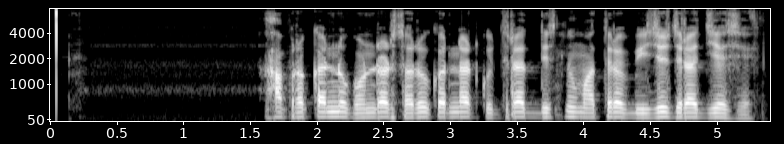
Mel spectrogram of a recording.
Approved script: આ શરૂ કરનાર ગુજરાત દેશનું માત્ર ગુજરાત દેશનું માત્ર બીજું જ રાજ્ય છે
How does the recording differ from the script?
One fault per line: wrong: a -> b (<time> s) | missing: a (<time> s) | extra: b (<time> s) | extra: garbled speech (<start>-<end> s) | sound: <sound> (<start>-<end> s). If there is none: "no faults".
extra: પ્રકારનું ભંડોળ (1.8 s)
missing: ગુજરાત દેશનું માત્ર (4.3 s)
